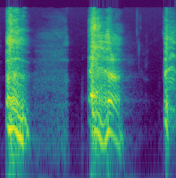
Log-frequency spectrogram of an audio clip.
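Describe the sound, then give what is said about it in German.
A person imitates a cough with three loud, rough bursts, two fuller ones about a second apart and a clipped third, voiced and throaty rather than a natural cough. “Da wird auch mal gehustet, mal genießt und so.”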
